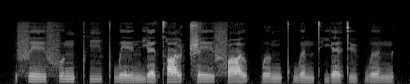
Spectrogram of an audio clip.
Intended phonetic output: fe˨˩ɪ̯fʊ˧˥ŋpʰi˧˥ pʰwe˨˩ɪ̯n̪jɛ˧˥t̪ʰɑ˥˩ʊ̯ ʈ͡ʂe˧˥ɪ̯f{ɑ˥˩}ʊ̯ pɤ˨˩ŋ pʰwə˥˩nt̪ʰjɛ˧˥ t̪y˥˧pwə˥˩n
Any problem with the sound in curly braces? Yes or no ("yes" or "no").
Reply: yes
